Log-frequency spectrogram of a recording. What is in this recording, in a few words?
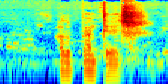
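"advantage", Japanese, male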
